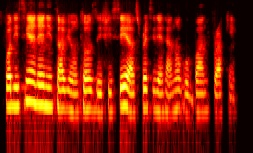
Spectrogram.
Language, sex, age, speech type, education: Nigerian Pidgin, female, 30-45, spontaneous, tertiary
